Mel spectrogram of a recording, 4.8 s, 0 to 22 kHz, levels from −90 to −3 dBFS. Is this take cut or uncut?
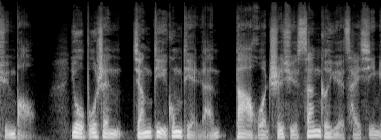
cut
